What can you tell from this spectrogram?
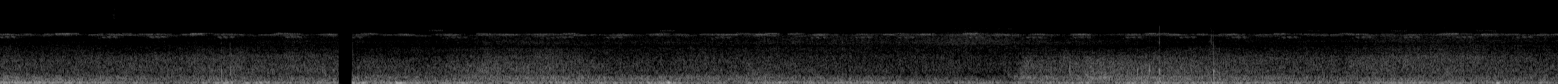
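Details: Crickets chirp in a steady, high, pulsing trill at night beside a campfire, over a low crackling rumble of the fire.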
